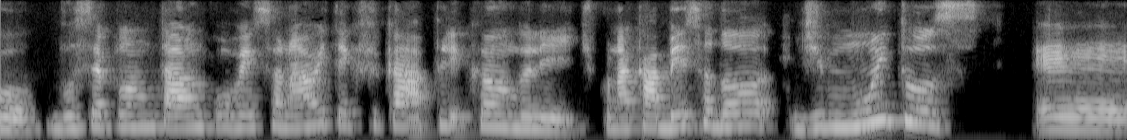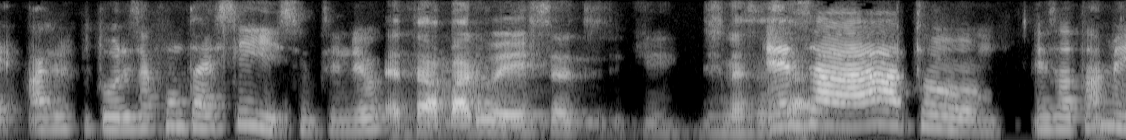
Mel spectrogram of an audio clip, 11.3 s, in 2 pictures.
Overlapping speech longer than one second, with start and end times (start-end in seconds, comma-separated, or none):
none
